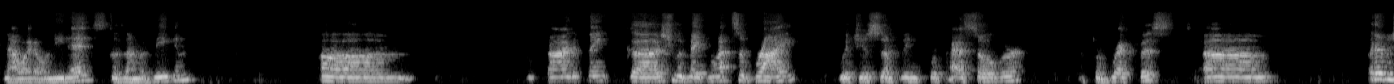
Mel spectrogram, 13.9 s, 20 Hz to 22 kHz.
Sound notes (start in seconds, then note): 2.0 pauses for 3 seconds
